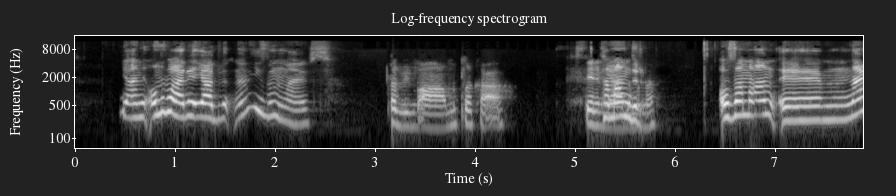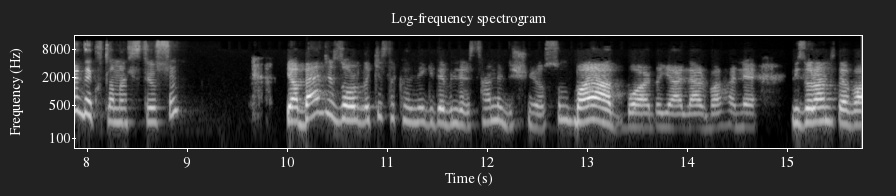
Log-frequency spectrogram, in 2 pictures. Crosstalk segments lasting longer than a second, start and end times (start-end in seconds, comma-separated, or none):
none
